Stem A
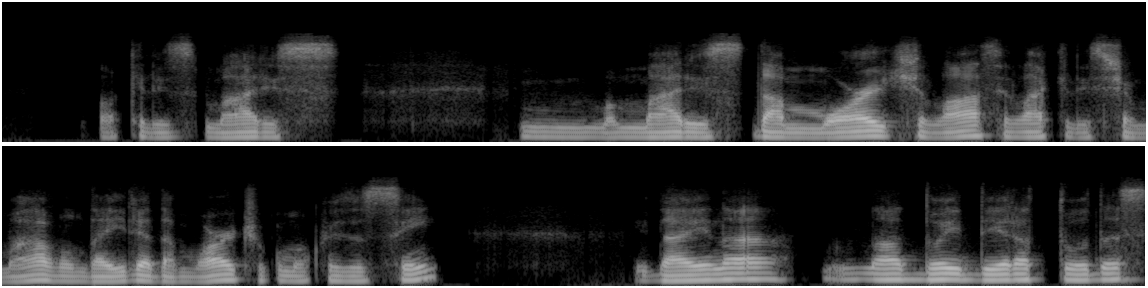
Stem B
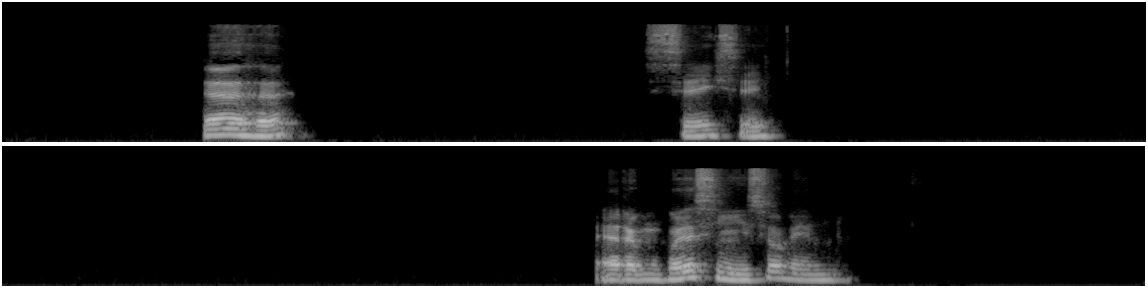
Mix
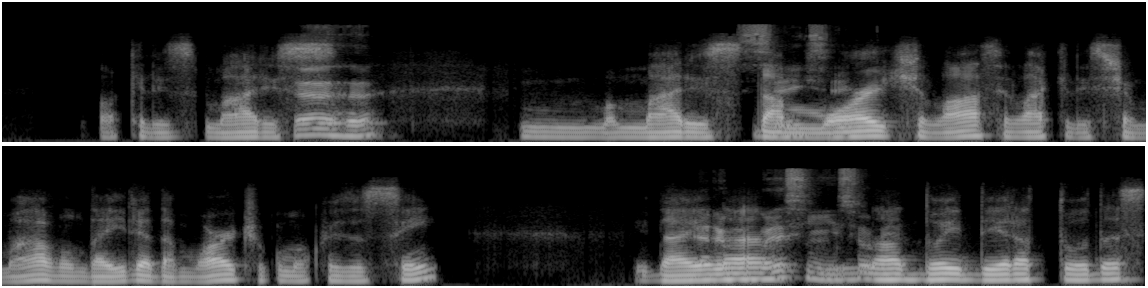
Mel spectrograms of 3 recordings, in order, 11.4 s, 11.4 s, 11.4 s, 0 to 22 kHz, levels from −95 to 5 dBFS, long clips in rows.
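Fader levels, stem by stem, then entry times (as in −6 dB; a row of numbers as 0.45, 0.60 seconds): +1.5, −5.5 decibels; 0.00, 0.45 seconds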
